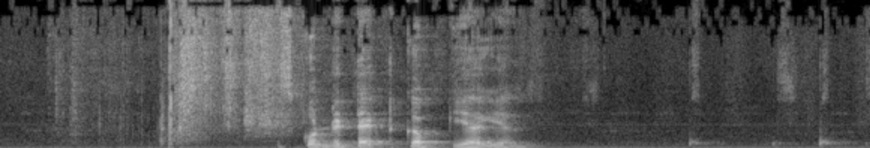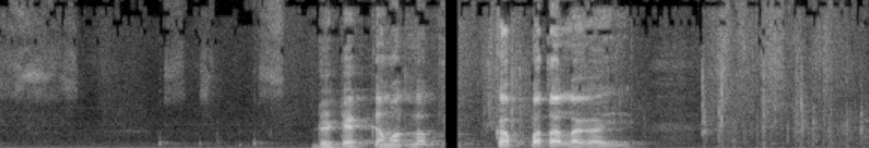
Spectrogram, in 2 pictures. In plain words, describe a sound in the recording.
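Paper sheets rustle.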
